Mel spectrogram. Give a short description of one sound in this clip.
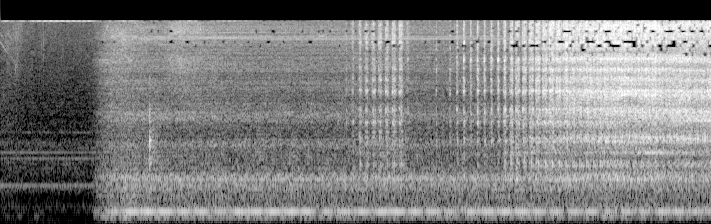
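A wood lathe spins with a steady hum and whir.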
